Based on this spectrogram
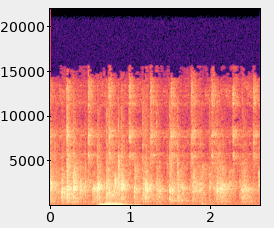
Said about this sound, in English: He's a good man. Let's clap for him, for his heart.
